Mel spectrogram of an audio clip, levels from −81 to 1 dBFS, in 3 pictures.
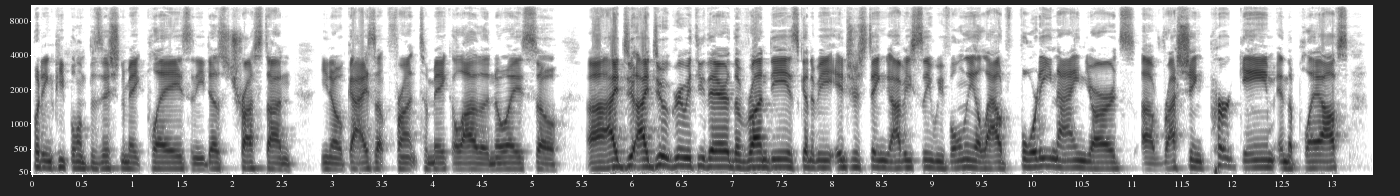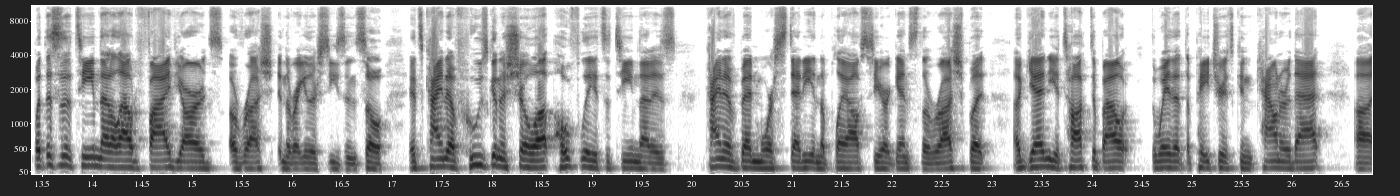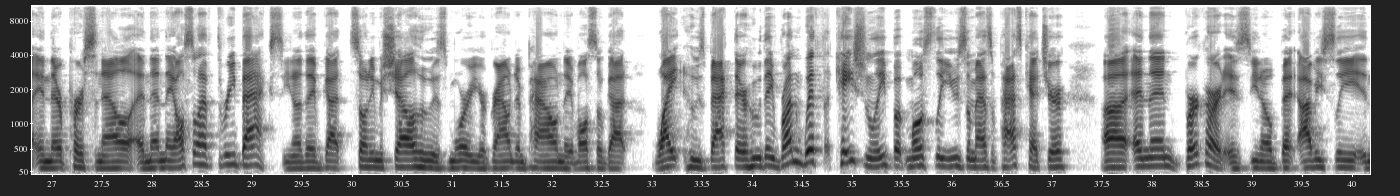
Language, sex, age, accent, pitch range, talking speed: English, male, 30-49, American, 120-145 Hz, 245 wpm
